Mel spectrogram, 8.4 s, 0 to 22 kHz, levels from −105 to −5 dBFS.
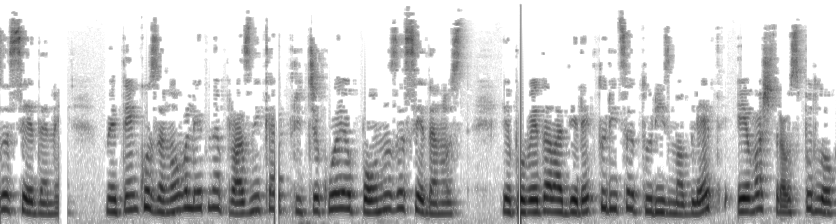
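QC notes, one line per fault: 0.58–0.67 s, block of digital silence: speech cuts abruptly to silence for 93 ms and back, with no fade; fits a 4096-sample buffer left unfilled.
2.74–2.79 s, block of digital silence: a 46 ms hole with no fade; the length fits a 2048-sample output buffer left empty.
5.18–5.20 s, block of digital silence: 23 ms dropout to silence, heard as a short hole; fits a 1024-sample buffer not filled.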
